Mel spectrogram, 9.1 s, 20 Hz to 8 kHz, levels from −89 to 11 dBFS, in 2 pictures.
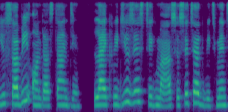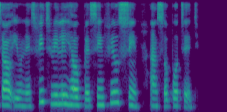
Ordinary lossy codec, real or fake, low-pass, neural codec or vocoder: none; fake; 7.2 kHz; codec, 16 kHz in and 24 kHz out, 2.2 kbps, FireRedTTS-2 codec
